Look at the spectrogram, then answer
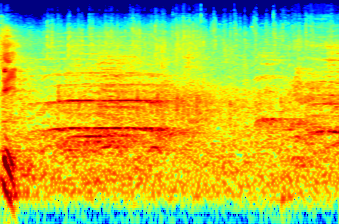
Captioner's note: audience applauding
